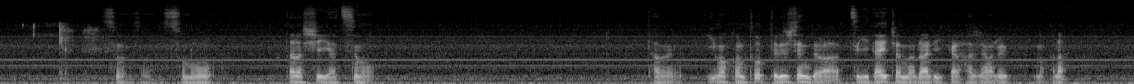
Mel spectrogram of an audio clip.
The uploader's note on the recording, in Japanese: 雑音にご注意を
